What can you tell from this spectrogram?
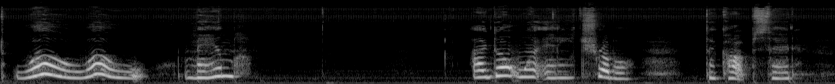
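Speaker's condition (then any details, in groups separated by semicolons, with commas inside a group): Cerebral palsy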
